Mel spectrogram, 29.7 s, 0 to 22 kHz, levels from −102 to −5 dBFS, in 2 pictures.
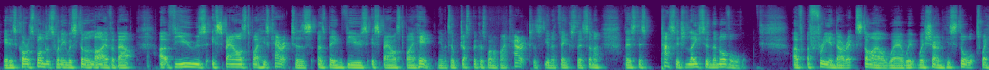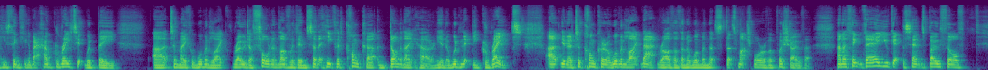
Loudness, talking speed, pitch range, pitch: -26 LUFS, 245 wpm, 105-125 Hz, 110 Hz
